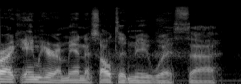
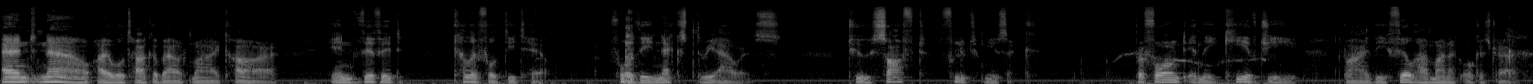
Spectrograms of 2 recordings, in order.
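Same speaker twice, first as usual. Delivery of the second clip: hushed, whispery, low public-radio drone; 9 dB quieter than usual. Mocking how radio announcers talk: mock NPR voice, low and whispery. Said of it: "talking like this with a low, whispery voice".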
